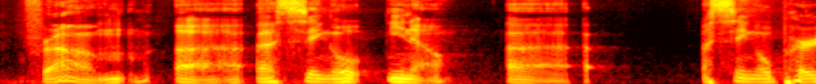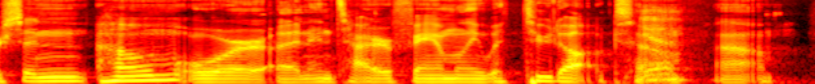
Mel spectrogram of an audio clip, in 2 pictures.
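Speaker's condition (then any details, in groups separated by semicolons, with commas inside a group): No condition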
